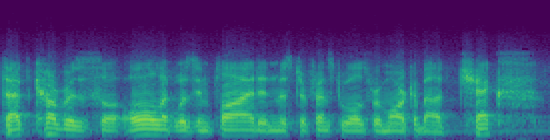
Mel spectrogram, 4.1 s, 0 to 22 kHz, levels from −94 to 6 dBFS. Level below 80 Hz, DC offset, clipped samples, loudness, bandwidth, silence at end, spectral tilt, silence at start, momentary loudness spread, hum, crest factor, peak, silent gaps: -70 dBFS; under 0.1%; under 0.1%; -19 LUFS; 6 kHz; 0.1 s; -7.5 dB/octave; 0 s; 6 LU; none; 16 dB; -2 dBFS; none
